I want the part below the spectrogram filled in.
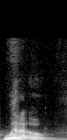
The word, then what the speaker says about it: video: That word regard in the Latin language is spelled video, but it's not pronounced like that. It's pronounced widow.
